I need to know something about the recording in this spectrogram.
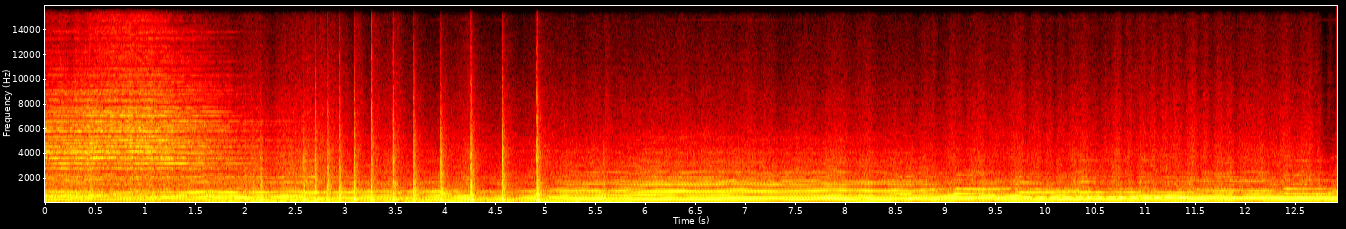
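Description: Rock band playing live: held electric guitar and bass chords over a drum kit, with a quick run of sharp drum hits from about two to five seconds in, after which the full band carries on steadily.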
